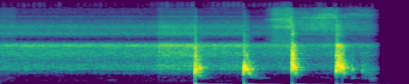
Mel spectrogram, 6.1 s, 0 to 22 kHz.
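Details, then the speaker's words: Ankle-brachial index measurement with a Doppler probe over an ankle artery, cuff inflated 20–30 mmHg above flow cessation then slowly deflated: steady hiss, then four sharp whooshing pulses at about 82 a minute; arterial signal returning at systolic pressure. "then slowly deflate the cuff until you hear the sound of the systolic pressure and recorded"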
